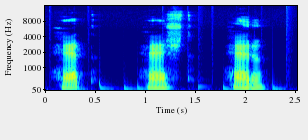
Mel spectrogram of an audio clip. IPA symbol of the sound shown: ɛ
